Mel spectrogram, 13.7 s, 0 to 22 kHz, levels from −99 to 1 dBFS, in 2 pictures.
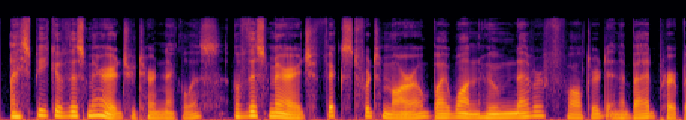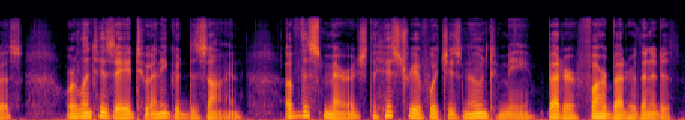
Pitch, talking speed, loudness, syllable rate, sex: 115 Hz, 215 wpm, -21 LUFS, 6.0 syllables/s, male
